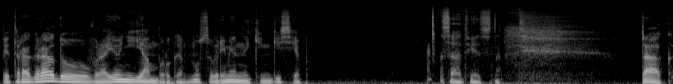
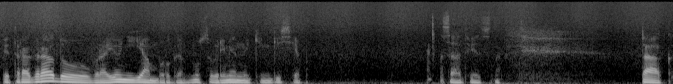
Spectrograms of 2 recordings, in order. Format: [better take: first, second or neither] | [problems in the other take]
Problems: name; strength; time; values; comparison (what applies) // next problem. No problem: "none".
first | hiss; loud; throughout; 6 dB below the speech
